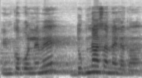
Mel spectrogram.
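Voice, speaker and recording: High-voiced woman teacher, slow and patient. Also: lively intonation, lo-fi sound. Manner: patient, asks questions and answers them herself. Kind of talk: grammar lesson for children. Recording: echoey room with long reverb.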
